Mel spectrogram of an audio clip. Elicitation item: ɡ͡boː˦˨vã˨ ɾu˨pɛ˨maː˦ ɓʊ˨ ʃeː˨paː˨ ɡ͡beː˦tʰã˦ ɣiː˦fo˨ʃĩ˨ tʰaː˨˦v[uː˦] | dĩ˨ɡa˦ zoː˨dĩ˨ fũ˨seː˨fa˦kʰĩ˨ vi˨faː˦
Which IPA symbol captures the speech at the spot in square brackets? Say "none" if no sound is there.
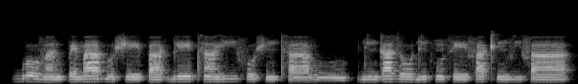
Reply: uː˨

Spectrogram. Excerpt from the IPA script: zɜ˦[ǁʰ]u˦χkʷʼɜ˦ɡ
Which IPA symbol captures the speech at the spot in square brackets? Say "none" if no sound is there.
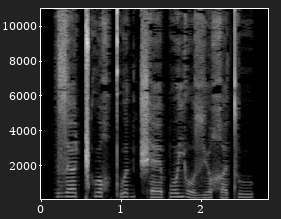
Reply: ǁʰ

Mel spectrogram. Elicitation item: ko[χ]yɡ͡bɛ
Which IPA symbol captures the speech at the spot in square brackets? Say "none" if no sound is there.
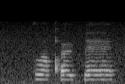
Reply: qʼ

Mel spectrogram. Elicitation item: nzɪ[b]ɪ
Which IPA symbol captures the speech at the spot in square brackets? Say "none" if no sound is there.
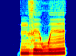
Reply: w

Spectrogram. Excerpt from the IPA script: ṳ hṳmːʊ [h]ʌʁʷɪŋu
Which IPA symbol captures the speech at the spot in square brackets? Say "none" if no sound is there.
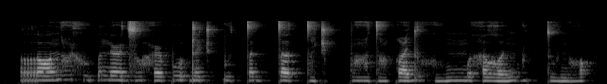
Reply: h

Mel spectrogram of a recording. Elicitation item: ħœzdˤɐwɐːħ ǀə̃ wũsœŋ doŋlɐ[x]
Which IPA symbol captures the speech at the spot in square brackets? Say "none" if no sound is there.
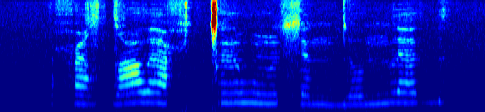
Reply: ɡ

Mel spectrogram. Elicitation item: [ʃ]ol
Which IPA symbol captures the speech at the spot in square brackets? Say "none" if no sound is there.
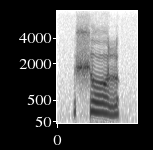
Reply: ʃ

